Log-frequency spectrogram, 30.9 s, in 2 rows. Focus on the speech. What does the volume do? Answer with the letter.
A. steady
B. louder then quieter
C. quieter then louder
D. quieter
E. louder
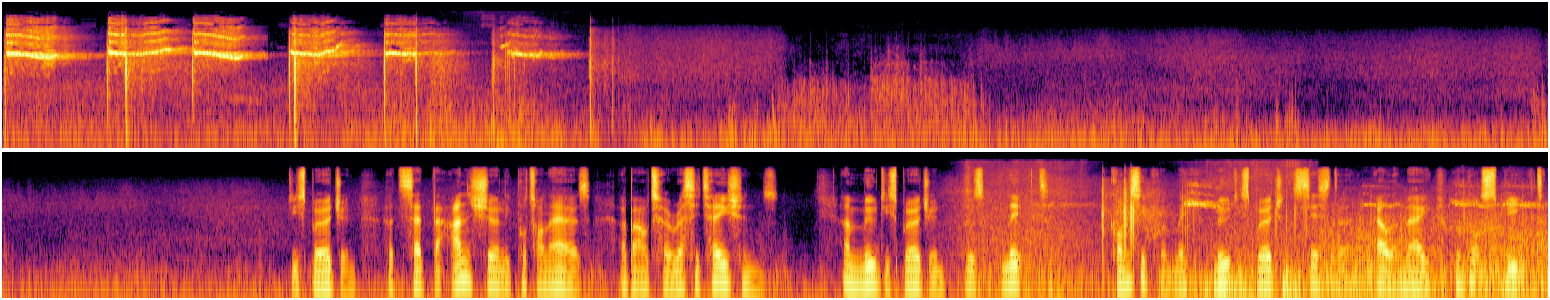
A.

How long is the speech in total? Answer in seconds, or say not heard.
12 s.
